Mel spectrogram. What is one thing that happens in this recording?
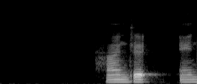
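A man speaks calmly through a microphone on an online call.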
